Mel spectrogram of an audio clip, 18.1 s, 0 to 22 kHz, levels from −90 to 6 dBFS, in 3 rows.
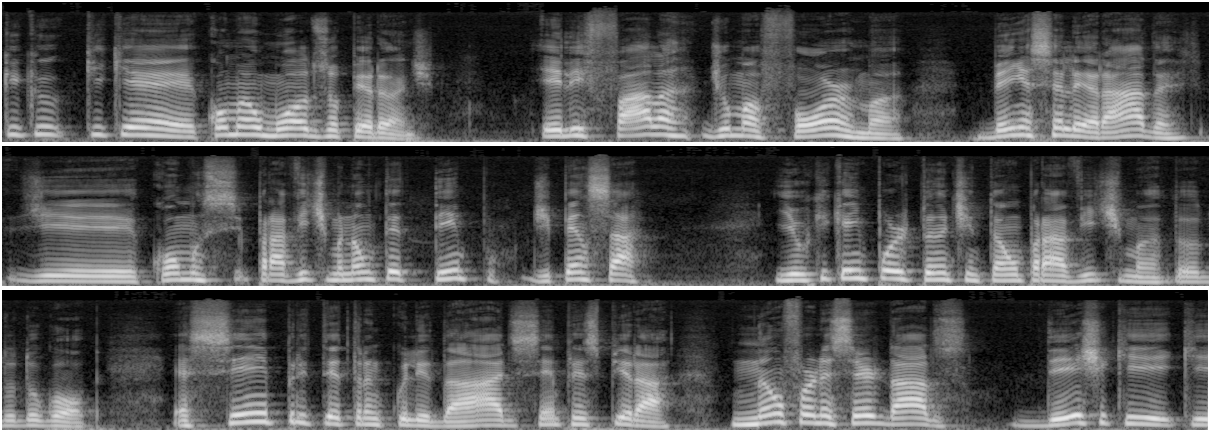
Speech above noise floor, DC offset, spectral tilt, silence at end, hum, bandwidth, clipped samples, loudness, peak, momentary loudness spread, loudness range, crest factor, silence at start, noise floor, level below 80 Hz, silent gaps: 31 dB; under 0.1%; -6 dB/octave; 0 s; none; 16.5 kHz; under 0.1%; -13 LUFS; 0 dBFS; 9 LU; 2 LU; 14 dB; 0 s; -44 dBFS; -42 dBFS; none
